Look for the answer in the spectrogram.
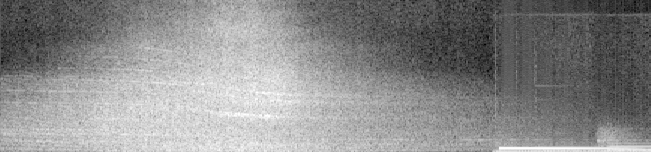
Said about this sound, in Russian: Дамы и господа, пристегните ремни безопасности. Наш самолет готовится к посадке в городе Барнауле.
